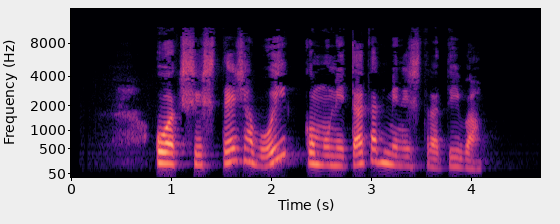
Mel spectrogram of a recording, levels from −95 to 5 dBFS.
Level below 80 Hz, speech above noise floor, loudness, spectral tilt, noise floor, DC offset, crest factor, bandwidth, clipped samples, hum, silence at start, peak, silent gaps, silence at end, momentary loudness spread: -80 dBFS; 35 dB; -24 LUFS; -5.5 dB/octave; -59 dBFS; under 0.1%; 22 dB; 10.5 kHz; under 0.1%; none; 0.85 s; -2 dBFS; none; 0.6 s; 16 LU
